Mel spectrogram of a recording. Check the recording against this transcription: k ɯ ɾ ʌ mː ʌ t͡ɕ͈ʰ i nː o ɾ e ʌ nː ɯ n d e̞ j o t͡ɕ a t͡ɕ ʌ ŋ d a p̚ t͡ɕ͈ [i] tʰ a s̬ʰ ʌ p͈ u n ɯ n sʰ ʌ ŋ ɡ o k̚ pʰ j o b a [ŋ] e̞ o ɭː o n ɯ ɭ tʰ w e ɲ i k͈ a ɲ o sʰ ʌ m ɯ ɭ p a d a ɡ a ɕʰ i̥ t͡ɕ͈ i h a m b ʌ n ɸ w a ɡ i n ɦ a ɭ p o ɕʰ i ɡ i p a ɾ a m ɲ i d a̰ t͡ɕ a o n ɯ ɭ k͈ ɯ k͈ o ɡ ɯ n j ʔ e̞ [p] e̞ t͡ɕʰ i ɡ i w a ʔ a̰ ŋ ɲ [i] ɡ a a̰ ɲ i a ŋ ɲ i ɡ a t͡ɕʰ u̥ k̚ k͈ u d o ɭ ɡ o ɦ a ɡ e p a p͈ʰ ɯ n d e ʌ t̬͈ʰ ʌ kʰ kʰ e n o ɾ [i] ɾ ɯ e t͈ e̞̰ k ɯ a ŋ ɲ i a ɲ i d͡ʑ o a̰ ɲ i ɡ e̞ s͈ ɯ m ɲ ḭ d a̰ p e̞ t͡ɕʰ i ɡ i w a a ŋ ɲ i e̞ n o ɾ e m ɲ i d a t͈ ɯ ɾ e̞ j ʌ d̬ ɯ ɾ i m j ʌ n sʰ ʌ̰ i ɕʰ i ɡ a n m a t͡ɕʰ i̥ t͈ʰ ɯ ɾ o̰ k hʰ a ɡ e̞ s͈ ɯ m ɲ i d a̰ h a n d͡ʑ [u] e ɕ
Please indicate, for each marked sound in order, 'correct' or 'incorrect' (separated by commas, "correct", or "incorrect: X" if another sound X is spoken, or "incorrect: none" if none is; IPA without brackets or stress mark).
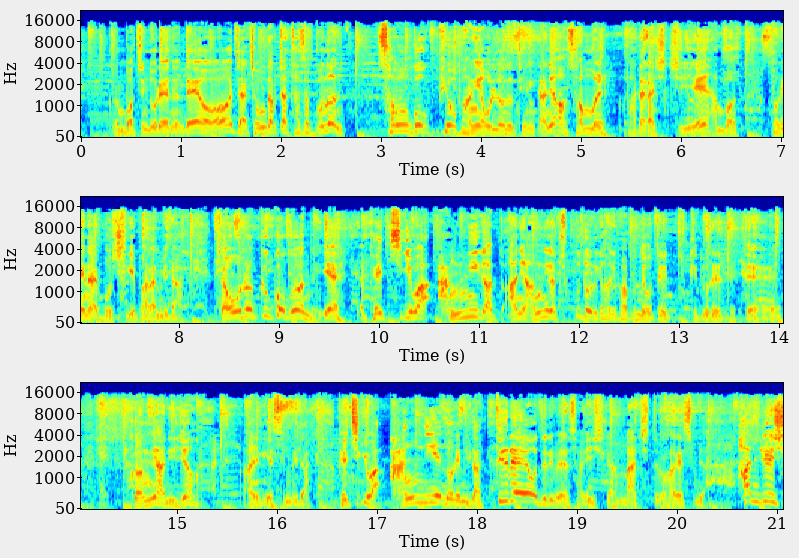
incorrect: a, correct, correct, correct, incorrect: e, correct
